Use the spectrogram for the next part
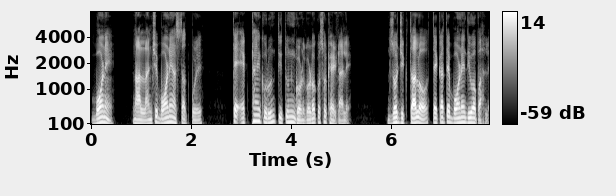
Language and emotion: Goan Konkani, neutral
